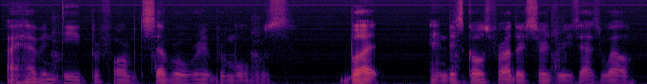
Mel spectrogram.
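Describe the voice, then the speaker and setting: A man acts as a plastic surgeon in an audio drama. His voice sits fairly low. He talks in a measured, formal manner, showing little emotion. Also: flat delivery, darkish tone, natural voice. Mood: detached, formal.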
